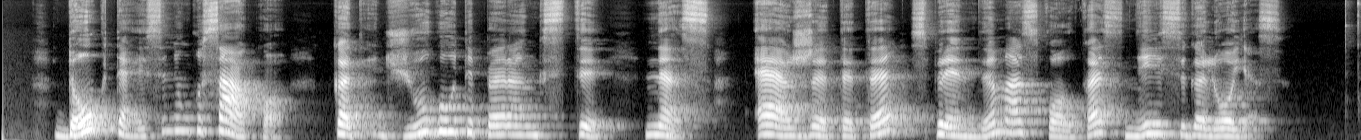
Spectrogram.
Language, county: Lithuanian, Šiauliai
